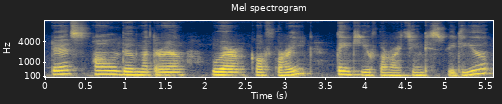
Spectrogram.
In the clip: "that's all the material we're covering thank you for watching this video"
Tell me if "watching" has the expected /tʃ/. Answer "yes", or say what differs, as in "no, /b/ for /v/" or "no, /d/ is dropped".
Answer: yes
